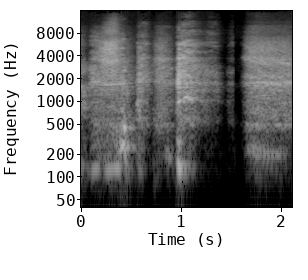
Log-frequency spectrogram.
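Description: A man's laughter trailing off into breathy exhales, then a sharp intake of breath near the end.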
